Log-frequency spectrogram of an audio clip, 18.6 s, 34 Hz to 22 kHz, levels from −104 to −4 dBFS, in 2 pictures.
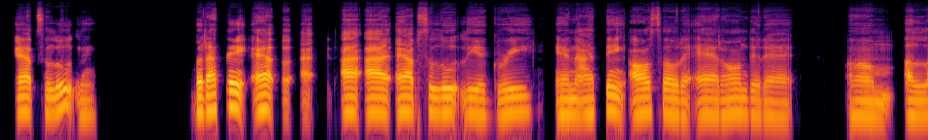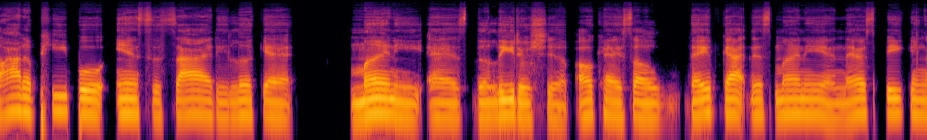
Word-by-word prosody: Absolutely. 125 Hz, -, +1 dB, 1.0 s
But 125 Hz, +1 st, +5 dB
I 135 Hz, -, +9 dB
think 160 Hz, -2 st, +6 dB
ap -, -, +6 dB
uh, -, -, -3 dB
I -, -, -3 dB, 0.3 s
I 125 Hz, 0 st, +6 dB
I 120 Hz, -1 st, +6 dB
absolutely 120 Hz, -2 st, +2 dB
agree, 120 Hz, +4 st, -3 dB, 0.2 s
and 110 Hz, +1 st, 0 dB
I 110 Hz, +2 st, 0 dB
think 130 Hz, -5 st, +2 dB
also 120 Hz, -1 st, +2 dB
to 105 Hz, -, -4 dB
add 110 Hz, -1 st, 0 dB
on 115 Hz, +1 st, -1 dB
to 110 Hz, -1 st, -4 dB
that, 100 Hz, -1 st, -5 dB, 0.5 s
um, 105 Hz, -1 st, -2 dB
a 105 Hz, -, +2 dB
lotta 120 Hz, +4 st, +1 dB
people 120 Hz, -3 st, -1 dB
in 115 Hz, 0 st, +1 dB
society 105 Hz, -1 st, -2 dB
look 105 Hz, +2 st, -3 dB
at 95 Hz, -4 st, -2 dB, 0.6 s
money 105 Hz, -2 st, +2 dB
as 95 Hz, -1 st, -3 dB
the 95 Hz, 0 st, -3 dB
leadership. 95 Hz, -4 st, -1 dB
Okay, 100 Hz, 0 st, -1 dB
so 95 Hz, -1 st, -2 dB, 0.2 s
they've 115 Hz, +4 st, 0 dB
got 115 Hz, -1 st, +1 dB
this 105 Hz, 0 st, -3 dB
money 110 Hz, 0 st, -1 dB
and 95 Hz, -1 st, -5 dB
they're 110 Hz, +3 st, 0 dB
speaking 115 Hz, -1 st, -3 dB
110 Hz, 135 wpm, -24 LUFS, 100-115 Hz, 1.0 s, I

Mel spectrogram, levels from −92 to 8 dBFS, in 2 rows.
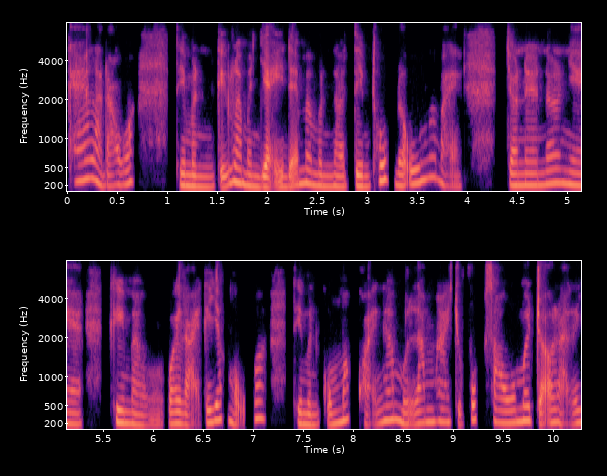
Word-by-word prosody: khá 275 Hz, +3 st, +1 dB
là 300 Hz, -4 st, +1 dB
đau 210 Hz, +2 st, -3 dB
á, 240 Hz, -, 0 dB, 0.4 s
thì 200 Hz, -, +2 dB
mình, 175 Hz, -2 st, +1 dB
kiểu 175 Hz, +5 st, +2 dB
là, 255 Hz, -1 st, +4 dB
mình 190 Hz, -5 st, +1 dB
dậy 175 Hz, -1 st, +5 dB
để -, -, +3 dB
mà 235 Hz, +1 st, +1 dB
mình, 190 Hz, -3 st, -1 dB
à, 180 Hz, -, +1 dB
tìm 185 Hz, -2 st, +3 dB
thuốc 280 Hz, +8 st, +2 dB
để 195 Hz, -2 st, +1 dB
uống 245 Hz, +9 st, +1 dB
á 340 Hz, -, -4 dB
bạn. -, -, -5 dB, 0.5 s
Cho 200 Hz, -, +2 dB
nên 200 Hz, 0 st, +1 dB
á 230 Hz, +2 st, +1 dB
nha, 200 Hz, -5 st, +1 dB, 0.3 s
khi 215 Hz, -1 st, +4 dB
mà 190 Hz, -3 st, 0 dB, 0.3 s
quay 195 Hz, 0 st, +3 dB
lại 175 Hz, -, 0 dB
cái 210 Hz, -, +2 dB
giấc 255 Hz, 0 st, +1 dB
ngủ 220 Hz, -, -2 dB
á, 285 Hz, -, +1 dB, 0.3 s
thì 195 Hz, -, 0 dB
mình 180 Hz, -1 st, +1 dB
cũng 190 Hz, +4 st, -1 dB
mất 255 Hz, -, +2 dB
khoảng 200 Hz, -, -5 dB
á 250 Hz, +2 st, +2 dB
15-20 220 Hz, 0 st, -1 dB
phút 255 Hz, +1 st, +1 dB
sau 210 Hz, -2 st, 0 dB
mới 245 Hz, 0 st, +4 dB
trở -, -, +4 dB
lại 220 Hz, -1 st, -1 dB
cái 200 Hz, +2 st, -1 dB
210 Hz, 265 wpm, -22 LUFS, 190-240 Hz, 0.5 s, dậy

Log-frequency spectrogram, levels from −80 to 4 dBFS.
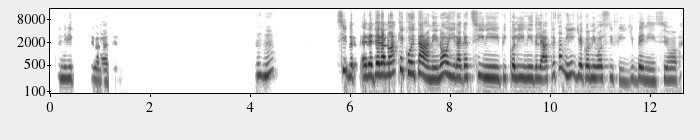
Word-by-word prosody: quindi 230 Hz, -2 st, -6 dB
vi 225 Hz, -1 st, -6 dB, 0.3 s
conoscevate. 200 Hz, -2 st, -10 dB, 2.8 s
Mh-mh. 275 Hz, +5 st, -6 dB, 1.2 s
Sì 370 Hz, -1 st, -2 dB
per 255 Hz, 0 st, -2 dB
era 255 Hz, +2 st, +4 dB
ed 265 Hz, +1 st, +2 dB
erano 280 Hz, 0 st, +8 dB
anche 360 Hz, +6 st, +1 dB
coetanei, 290 Hz, -9 st, +3 dB
no, 285 Hz, +6 st, +3 dB
i 265 Hz, -4 st, -2 dB
ragazzini 240 Hz, -1 st, -1 dB
piccolini 235 Hz, 0 st, -2 dB
delle 225 Hz, 0 st, -2 dB
altre 220 Hz, +7 st, -2 dB
famiglie 275 Hz, -, -2 dB
con 240 Hz, -1 st, -1 dB
i 235 Hz, -, -1 dB
vostri 235 Hz, 0 st, -5 dB
figli, 200 Hz, -2 st, -15 dB
benissimo. 210 Hz, 0 st, -5 dB
235 Hz, 110 wpm, -21 LUFS, 225-275 Hz, 2.8 s, erano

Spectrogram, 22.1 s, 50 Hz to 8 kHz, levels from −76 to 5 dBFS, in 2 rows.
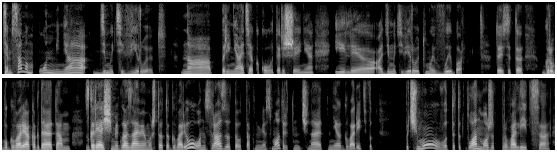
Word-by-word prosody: тем 210 Hz, -, +3 dB
самым 310 Hz, -, +2 dB
он 255 Hz, -1 st, -7 dB
меня 230 Hz, +8 st, -2 dB
демотивирует 180 Hz, -2 st, -5 dB, 0.3 s
на 165 Hz, -3 st, -3 dB, 0.2 s
принятия 185 Hz, +2 st, -1 dB
какого-то 160 Hz, -2 st, -10 dB
решения 145 Hz, -3 st, +5 dB, 0.4 s
или, 155 Hz, -2 st, -5 dB, 0.3 s
а, 165 Hz, -, -3 dB
демотивирует 185 Hz, +5 st, -6 dB
мой 170 Hz, -1 st, -10 dB
выбор. 160 Hz, +5 st, -7 dB, 0.6 s
То 165 Hz, -, -3 dB
есть 160 Hz, +1 st, +1 dB
это, 170 Hz, -1 st, -4 dB, 0.4 s
грубо 195 Hz, -1 st, -2 dB
говоря, 180 Hz, 0 st, +5 dB
когда 175 Hz, 0 st, +3 dB
я 170 Hz, -, +3 dB
там 165 Hz, -3 st, -3 dB, 0.3 s
с 185 Hz, -, +1 dB
горящими 205 Hz, 0 st, +8 dB
глазами 200 Hz, 0 st, +3 dB
ему 190 Hz, 0 st, -6 dB
что-то 200 Hz, +1 st, -2 dB
говорю, 185 Hz, -, -1 dB
он 190 Hz, -2 st, -5 dB
сразу-то 210 Hz, -1 st, 0 dB
вот 175 Hz, 0 st, -14 dB
так 170 Hz, +4 st, -10 dB
на 180 Hz, -, -18 dB
меня 165 Hz, -1 st, -13 dB
смотрит 200 Hz, -, -3 dB
и -, -, -17 dB
начинает 175 Hz, 0 st, -2 dB
мне 180 Hz, +3 st, -7 dB
говорить, 170 Hz, +8 st, -3 dB
вот, -, -, -12 dB, 0.6 s
почему 275 Hz, -, +3 dB
вот 185 Hz, -1 st, -8 dB
этот 195 Hz, -1 st, -11 dB
план 240 Hz, +1 st, +3 dB
может 205 Hz, 0 st, -2 dB
провалиться. 185 Hz, 0 st, 0 dB
185 Hz, 125 wpm, -22 LUFS, 170-205 Hz, 0.6 s, горящими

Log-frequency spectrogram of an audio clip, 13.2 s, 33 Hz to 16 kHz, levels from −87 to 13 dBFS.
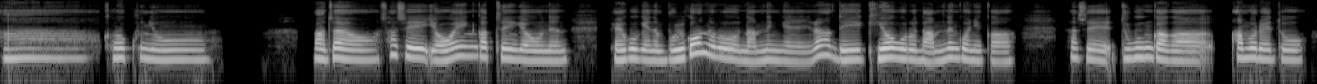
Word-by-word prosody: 아 225 Hz, 0 st, -6 dB
그렇군요. 205 Hz, -3 st, -3 dB, 1.0 s
맞아요. 205 Hz, -2 st, +1 dB
사실 250 Hz, -6 st, +2 dB
여행 230 Hz, +7 st, +1 dB
같은 230 Hz, -4 st, 0 dB
경우는 190 Hz, -1 st, -1 dB, 0.4 s
결국에는 200 Hz, -2 st, +1 dB
물건으로 225 Hz, 0 st, +4 dB
남는 185 Hz, +2 st, -3 dB
게 185 Hz, -, -5 dB
아니라 180 Hz, +11 st, -2 dB
내 200 Hz, 0 st, +2 dB
기억으로 220 Hz, -1 st, +4 dB
남는 195 Hz, +5 st, 0 dB
거니까 185 Hz, -4 st, -3 dB, 0.5 s
사실 215 Hz, -5 st, -3 dB
누군가가 210 Hz, -5 st, +1 dB, 0.2 s
아무래도 210 Hz, -3 st, 0 dB
210 Hz, 230 characters per minute, -20 LUFS, 195-225 Hz, 1.0 s, 물건으로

